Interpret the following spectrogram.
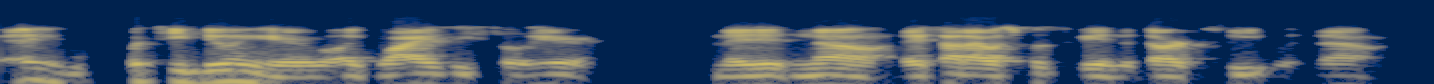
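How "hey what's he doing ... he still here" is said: put-on whispering voice. Retelling what people would say about the speaker: imitating people whispering. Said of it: "people would kind of whisper".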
